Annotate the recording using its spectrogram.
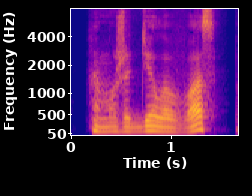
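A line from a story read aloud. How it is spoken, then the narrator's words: Youngest man's mumble. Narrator (Russian): пробурчал самый молодой из них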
